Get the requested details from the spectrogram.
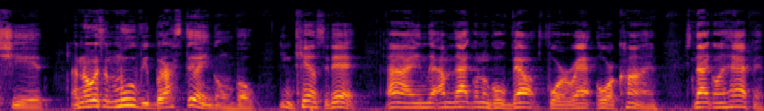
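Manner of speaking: plain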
